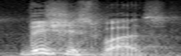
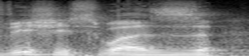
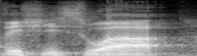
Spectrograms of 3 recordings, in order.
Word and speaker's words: vichyssoise: But there is an E on the end of vichyssoise, so you pronounce the Z. It's not vichyssoise.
